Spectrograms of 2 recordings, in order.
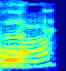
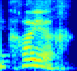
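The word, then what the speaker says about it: כוח: Koach. Yeah, koach. And in Yiddish they say koyach.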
